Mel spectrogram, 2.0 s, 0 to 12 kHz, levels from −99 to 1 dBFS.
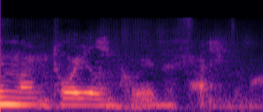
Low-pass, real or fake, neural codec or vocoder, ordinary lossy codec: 7.2 kHz; fake; codec, 16 kHz, 1 kbps, X-Codec, HuBERT features, trained on LibriSpeech; AAC, 64 kbps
